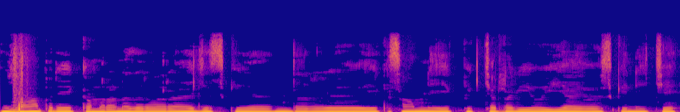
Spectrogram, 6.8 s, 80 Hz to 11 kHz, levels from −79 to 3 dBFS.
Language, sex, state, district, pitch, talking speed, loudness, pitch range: Hindi, male, Delhi, New Delhi, 165 Hz, 185 wpm, -16 LUFS, 160-165 Hz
